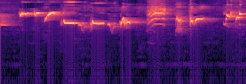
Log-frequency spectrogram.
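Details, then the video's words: Plengi ngalas white-eye song for prompting birds to sing: a lively twittering phrase of high whistled notes stepping down and back up, rapid and uneven, over a quiet low hum. "Suara plengi ngalas || perangsang bunyi cocok untuk masteran pleci dan pikat burung pleci liar"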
